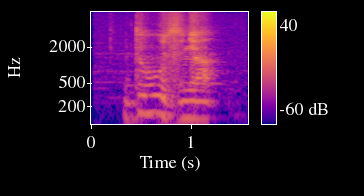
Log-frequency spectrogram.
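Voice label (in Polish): "dluzna", Kurpie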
